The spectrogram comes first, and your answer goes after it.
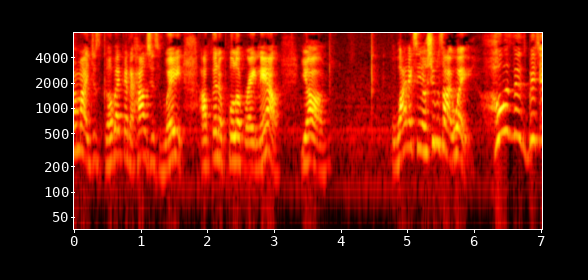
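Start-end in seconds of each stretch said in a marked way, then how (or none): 5.7-7.0 slow, higher startled question; alarmed surprise. Retold or imitated. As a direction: spot a stranger and freeze. Sister spots stranger, alarmed.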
